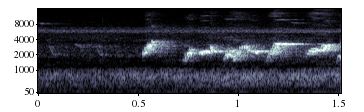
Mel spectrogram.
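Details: Red-whiskered bulbul serving as a trap decoy on 22 December 2018, luring wild birds; a single quick, rolling warbled phrase of rising and falling notes over light background hiss.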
